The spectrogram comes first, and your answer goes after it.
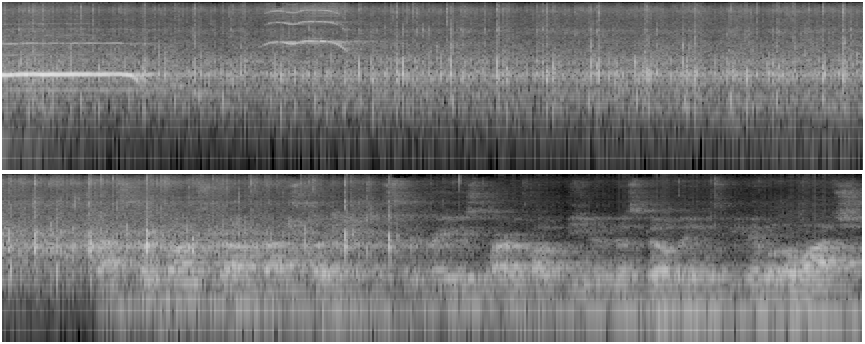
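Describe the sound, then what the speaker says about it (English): Dense applause with a few whistles from a crowd at an elementary school fifth grade graduation ceremony fills the first six seconds, then fades as a voice begins talking over the thinning claps. "And I think one more round of applause for that."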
